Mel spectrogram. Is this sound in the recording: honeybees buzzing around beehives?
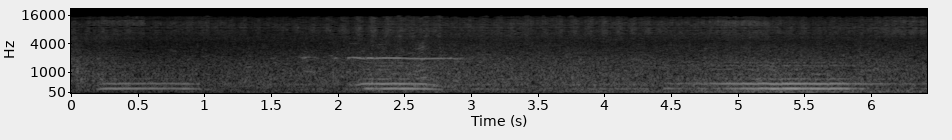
yes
